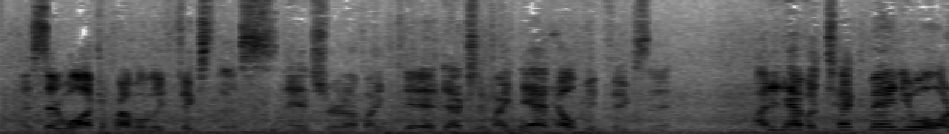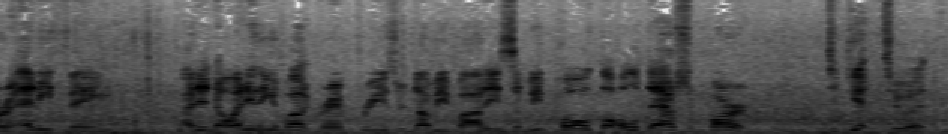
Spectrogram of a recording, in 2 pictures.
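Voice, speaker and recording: The speech runs at a very fast pace with ordinary pitch variation, in a dry sound with no echo over loud background noise. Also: man. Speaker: car owner vlogger. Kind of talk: casual vlog chat. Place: car. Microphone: phone near.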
